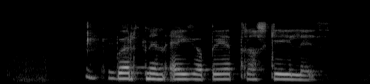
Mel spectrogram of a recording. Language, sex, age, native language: Icelandic, female, 8, Icelandic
